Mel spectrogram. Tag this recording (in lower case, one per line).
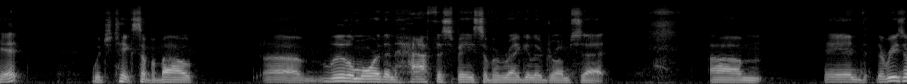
speech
